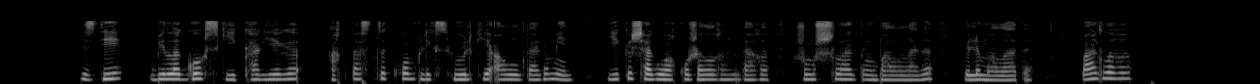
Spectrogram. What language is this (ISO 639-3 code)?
kaz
